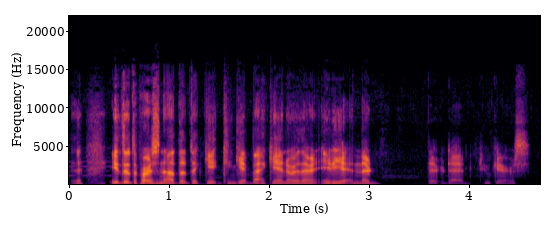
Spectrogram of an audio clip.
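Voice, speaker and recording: Male roleplayer with a sore throat, rapid and forward-sounding, chatting casually. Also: mid-range voice, sharp tone, no echo, faint music behind. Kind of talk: casual chat, recounting events.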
